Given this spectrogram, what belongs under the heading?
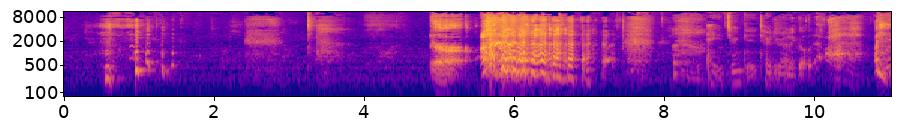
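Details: Deliberate burping during a burp challenge after gulping soda: a long, loud, rumbling belch after short bursts of voice and mouth noise, followed by more gurgling burps: burping.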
